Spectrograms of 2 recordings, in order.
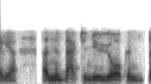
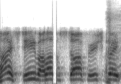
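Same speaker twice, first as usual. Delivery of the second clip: cheery fan; 13 semitones higher than usual. Retold or imitated. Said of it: "and people going".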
